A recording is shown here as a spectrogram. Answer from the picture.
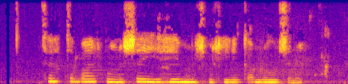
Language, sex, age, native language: Icelandic, male, 11, Icelandic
